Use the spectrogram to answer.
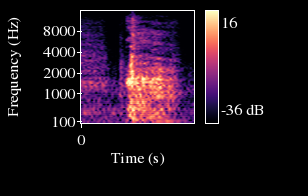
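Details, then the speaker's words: Person still recovering from COVID, tested negative the night before, with a lingering cough: a single short, fairly dry cough or throat-clearing sound; cough. "I got a bit of a cough, as you can hear. So that's been awful too."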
